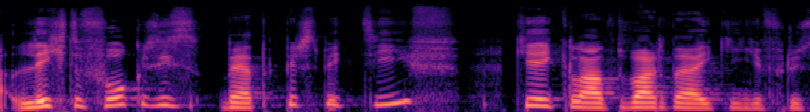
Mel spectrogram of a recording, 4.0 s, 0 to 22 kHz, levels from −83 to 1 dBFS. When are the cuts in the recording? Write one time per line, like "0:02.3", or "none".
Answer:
0:01.4
0:02.5
0:03.1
